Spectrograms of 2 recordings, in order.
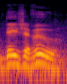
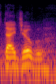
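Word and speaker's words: daijōbu: understand they're saying that he's saying Deja Vu like French deja vu but it's daijobu yeah it's cold out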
